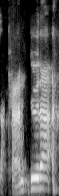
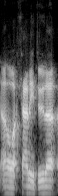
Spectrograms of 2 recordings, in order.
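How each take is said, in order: First: "can't" pronounced in full, louder and higher; corrective "can't". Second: "canny" for can't, in easy Scots. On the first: Retold or imitated. Guests correcting the speaker's slang, pointedly standard "can't". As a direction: slowly punch "can't" as one standard syllable. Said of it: "and they're like". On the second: Shown as a demonstration. Speaker showing Glasgow guests their own slang, Scots pronunciation. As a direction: say "canny" as a casual two-syllable Scots can't. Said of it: "I say "canny".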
